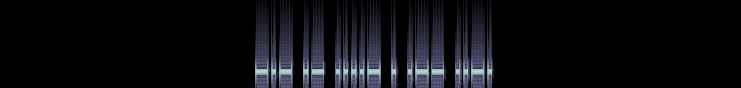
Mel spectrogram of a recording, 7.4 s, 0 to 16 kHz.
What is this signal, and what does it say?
Morse code, heard as a keyed tone, about 30 wpm, 700 Hz. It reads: KA4EWF
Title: USA Call Signs - 6 Characters - Repeated 3x - 30wpm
